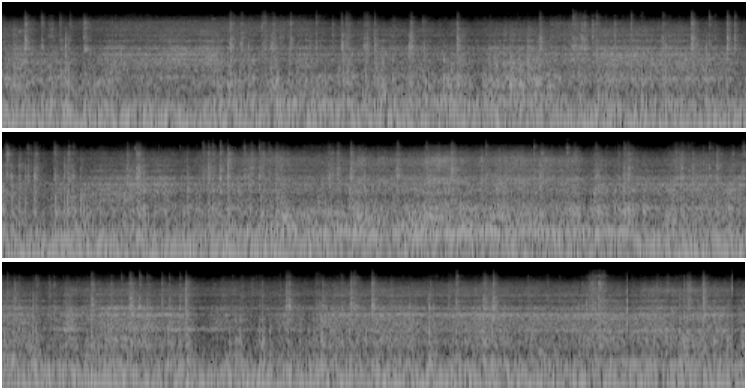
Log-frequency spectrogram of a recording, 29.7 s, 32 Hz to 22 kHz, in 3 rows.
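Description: JR E235 series electric train running at steady speed, heard from on board: a continuous rumble of wheels on rail with irregular clicks from the track.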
